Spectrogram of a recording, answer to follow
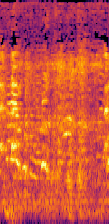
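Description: Young children's voices, chattering and calling out while they play.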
